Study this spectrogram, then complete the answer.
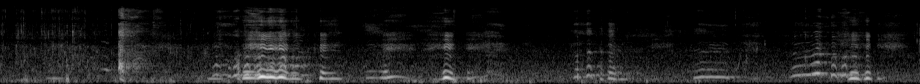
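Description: Water splashes softly as a small child paddles.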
